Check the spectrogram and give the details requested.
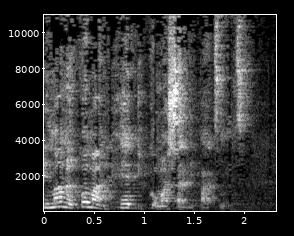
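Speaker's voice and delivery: normal talking voice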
